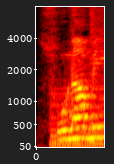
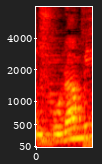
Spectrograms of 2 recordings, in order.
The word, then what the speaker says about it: tsunami: ভাবে আমরা করে থাকি, জাপানিজরা এই সুনামির ঠিটা ঠিক একই রকম ভাবে উচ্চারণ করে।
